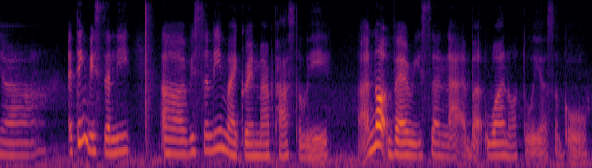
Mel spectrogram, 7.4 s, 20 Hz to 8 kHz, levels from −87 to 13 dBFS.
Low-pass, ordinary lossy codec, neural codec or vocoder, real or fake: none; none; codec, 16 kHz, 0.9 kbps, LongCat-Audio-Codec; fake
